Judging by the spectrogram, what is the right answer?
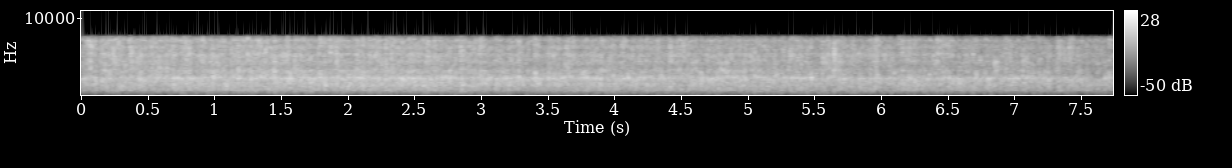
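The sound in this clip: Audience applause welcomes a lecturer before an evening talk. The clapping is soft, even and continuous, with a hiss-like texture and no breaks.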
